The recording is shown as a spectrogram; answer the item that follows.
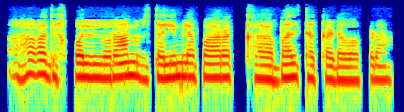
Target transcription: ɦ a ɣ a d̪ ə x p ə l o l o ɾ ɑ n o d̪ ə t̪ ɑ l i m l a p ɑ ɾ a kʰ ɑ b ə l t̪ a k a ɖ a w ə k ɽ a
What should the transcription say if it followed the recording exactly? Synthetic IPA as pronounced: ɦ a ɣ a d̪ ə x p ə l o l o ɾ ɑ n o d̪ ə t̪ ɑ l i m l a p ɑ ɾ a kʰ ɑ b ə l t̪ a k a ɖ a w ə k ɽ a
